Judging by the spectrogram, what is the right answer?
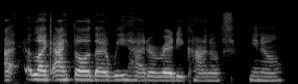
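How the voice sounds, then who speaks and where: A woman in her forties, born in Peru, talking as a podcast guest about her life, with many pauses and fillers. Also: medium pitch, little pitch movement. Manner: hesitant, many fillers, speaks openly and personally. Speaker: guest, Marine veteran and nonprofit founder. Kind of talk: conversational podcast interview.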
